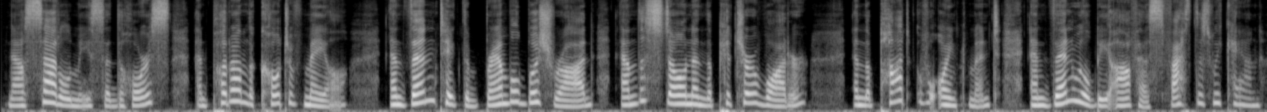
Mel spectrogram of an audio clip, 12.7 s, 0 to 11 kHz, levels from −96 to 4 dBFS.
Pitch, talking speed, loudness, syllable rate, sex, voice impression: 230 Hz, 205 wpm, -20 LUFS, 4.6 syllables/s, female, feminine, middle-aged, powerful, bright, slightly soft, raspy, friendly, reassuring, elegant, kind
